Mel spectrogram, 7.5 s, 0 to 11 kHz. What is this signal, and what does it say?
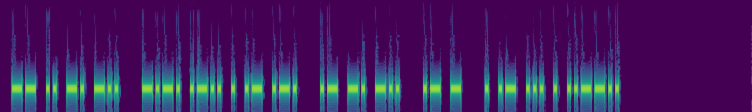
Morse code, heard as a keyed tone, about 36 wpm, 700 Hz. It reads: MIND CLEAR AND AT EASE?
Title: Sentences from Top 1000 Words - Review Part 1 - 35wpm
